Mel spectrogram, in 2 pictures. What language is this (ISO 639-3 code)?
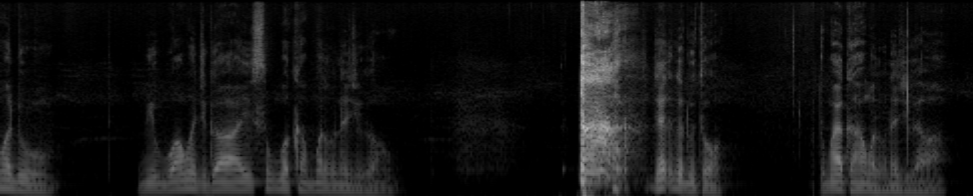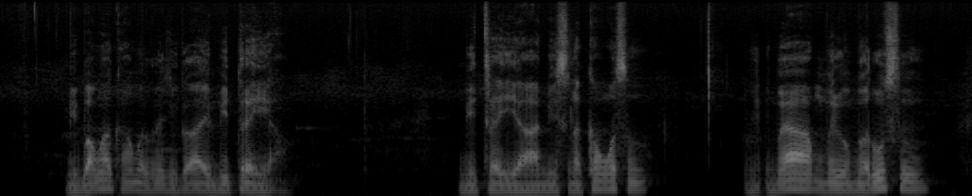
mkf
